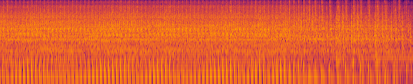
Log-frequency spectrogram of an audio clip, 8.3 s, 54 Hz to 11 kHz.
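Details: 2001 John Deere LT133 lawn tractor, 13 hp single-cylinder, key start restored after electrical repairs: steady, even thump at fast idle, no misses or knocks, then slowing as it winds down; normal running.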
